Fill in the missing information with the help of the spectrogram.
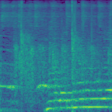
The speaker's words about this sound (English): If you are excited to be in the presence of God tonight, just give the Lord a powerful clap.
